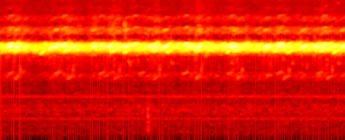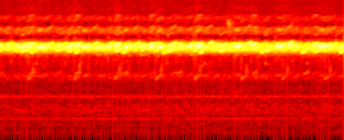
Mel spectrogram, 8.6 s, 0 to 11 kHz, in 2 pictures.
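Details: Massed spring peepers calling on April 27, 2011 in Harvard, Massachusetts, a steady piercing whistle of overlapping peeps with individual rising notes popping out about twice a second, one faint low click midway.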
